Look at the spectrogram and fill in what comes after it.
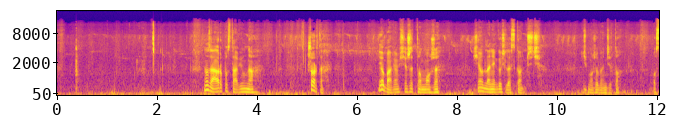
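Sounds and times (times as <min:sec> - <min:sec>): footsteps on dirt path: 0:00.0 - 0:12.0
low microphone rumble: 0:00.0 - 0:12.0.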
